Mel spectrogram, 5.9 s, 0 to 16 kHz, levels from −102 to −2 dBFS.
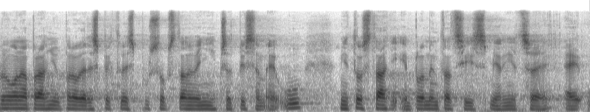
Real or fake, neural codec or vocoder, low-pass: real; none; 10.8 kHz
